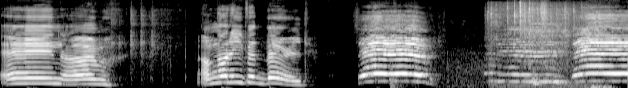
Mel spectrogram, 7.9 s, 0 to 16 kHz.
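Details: Dysarthria in a 32-year-old man with cerebral palsy since birth, dependent on 24-hour care; speech is slurred, and a caregiver says it slurs more when he is tired.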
